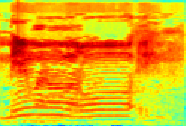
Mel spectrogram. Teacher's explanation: نون ساکن کے بعد واو ہے تو نون کو واو کریں گے اور واو کا واو میں دعام کریں گے غنے کے ساتھ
